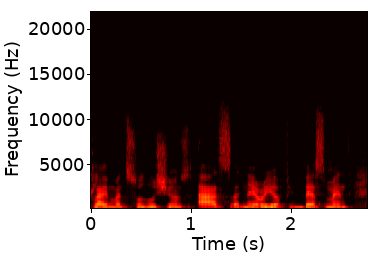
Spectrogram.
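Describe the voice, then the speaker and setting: This man talks at a moderate pace with a slight Mexican accent. His pitch sits in the medium range. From Mexico. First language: Spanish. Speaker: state environmental official, panelist. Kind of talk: panel discussion. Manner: hesitant fillers, repeats words.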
